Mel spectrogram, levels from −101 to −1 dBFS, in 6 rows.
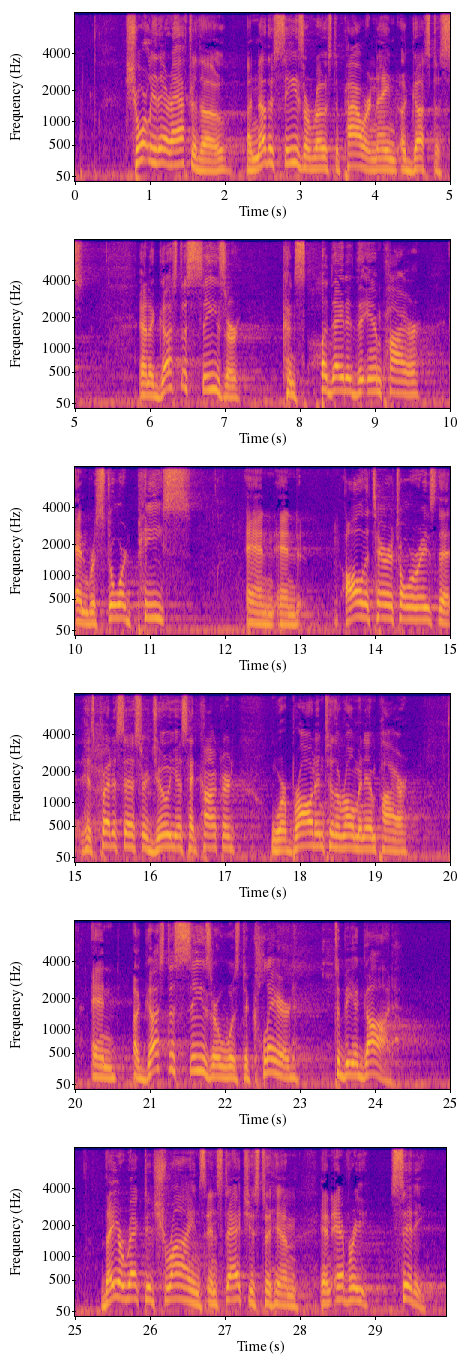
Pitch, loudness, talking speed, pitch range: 165 Hz, -22 LUFS, 110 wpm, 135-195 Hz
